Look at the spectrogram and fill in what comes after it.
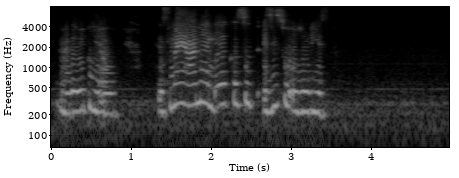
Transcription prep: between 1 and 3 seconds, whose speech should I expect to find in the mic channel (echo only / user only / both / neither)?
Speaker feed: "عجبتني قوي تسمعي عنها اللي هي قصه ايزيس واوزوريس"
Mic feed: echo only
